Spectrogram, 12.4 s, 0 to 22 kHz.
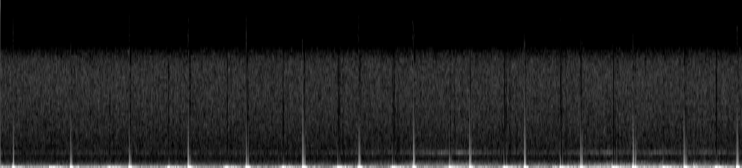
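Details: Normal female heartbeat recorded during restorative yoga around final shavasana: steady, low thumping beat at about 64 beats a minute over a soft hum, a normal resting heartbeat.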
